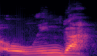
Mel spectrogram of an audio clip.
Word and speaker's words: Oenga: Oenga, here with us. Are you excited? Very excited, and that's how to pronounce my name.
